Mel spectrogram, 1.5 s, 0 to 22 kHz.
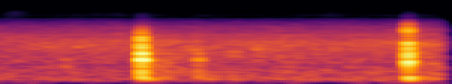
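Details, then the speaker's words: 1993 Ford F150 5.0L 302 fuel injector (14.7 ohms) pulsed on the bench from a 12.7 V battery with a current probe; two sharp, crisp clicks about a second apart, solenoid opening properly. "and watch, you'll hear it click, and you'll see the voltage, but the kickback is that other noise you see"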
